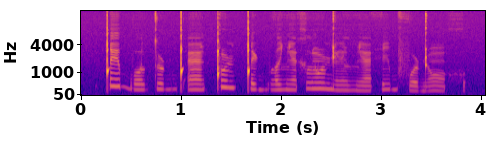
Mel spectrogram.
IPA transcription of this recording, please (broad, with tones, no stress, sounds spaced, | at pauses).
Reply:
ǃ e˦ b o˨ l t u˨ ɖ ǃʼ ɛ̃˨ ǃ ũ˦ ɖ ǃ i˨ ɖ bʱ ʌ˨ ʎ ɛ̃˨ x l ũ˦ ɖ ĩ˨ l ʎ ɛ̃˨ h i˦ b f o˨ ɖ õ˦˨ x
